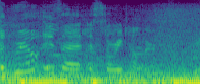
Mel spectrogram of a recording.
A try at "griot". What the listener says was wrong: You're pronouncing it griot. No T on the end.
